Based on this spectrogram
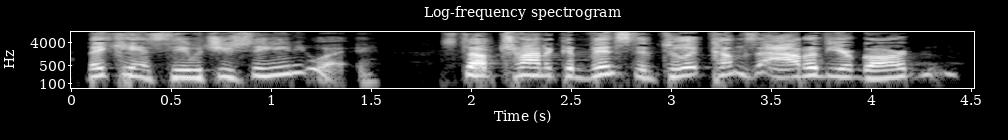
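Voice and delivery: ordinary talk

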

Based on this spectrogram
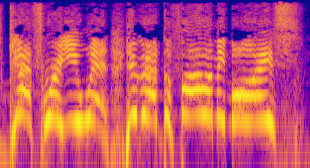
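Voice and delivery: high, loud shouting preacher; preaching at full force. Acted. Preacher to congregation, shouting about baptism at full force. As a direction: shout it from the pulpit, climbing.

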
